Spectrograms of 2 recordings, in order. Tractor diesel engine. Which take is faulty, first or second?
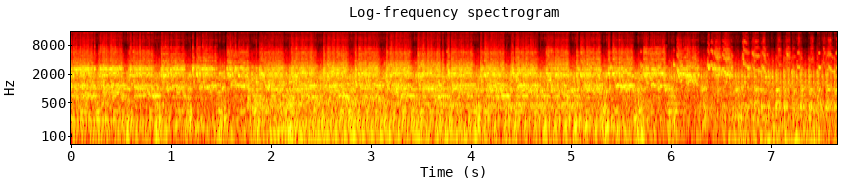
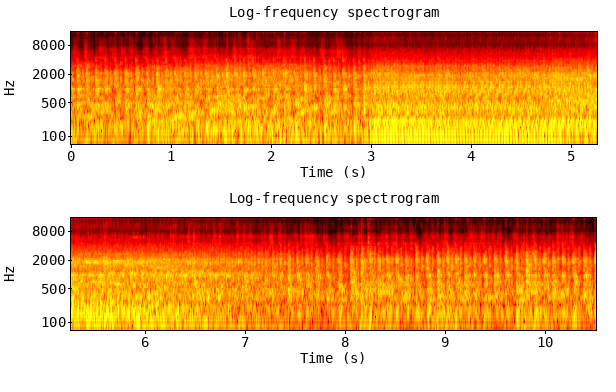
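first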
